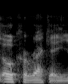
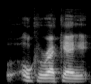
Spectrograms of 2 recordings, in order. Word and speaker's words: Okereke: So, like, I think I would say Okereke. It is Okereke. You're saying it correctly. – Okereke.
